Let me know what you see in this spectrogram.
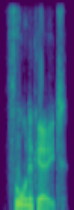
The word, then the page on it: fornicate: British English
